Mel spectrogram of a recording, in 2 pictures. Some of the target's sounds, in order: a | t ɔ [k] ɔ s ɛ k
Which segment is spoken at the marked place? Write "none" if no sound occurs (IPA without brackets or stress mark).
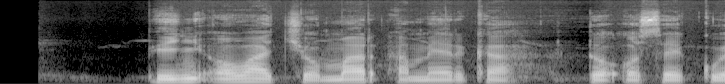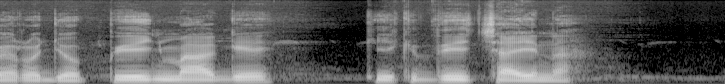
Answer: ʔ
